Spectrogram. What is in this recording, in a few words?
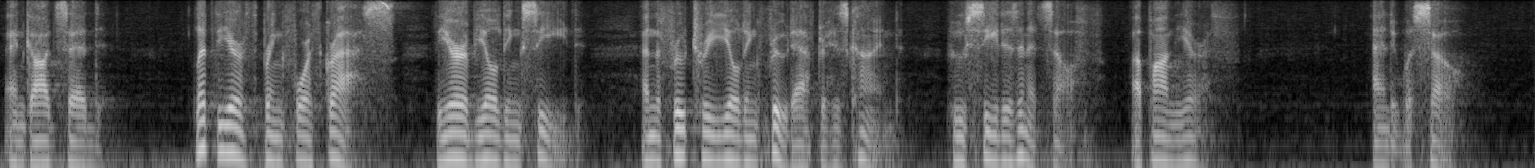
narration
